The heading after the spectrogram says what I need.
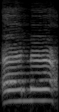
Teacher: ana, tulisannya panjang tapi dibaca pendek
